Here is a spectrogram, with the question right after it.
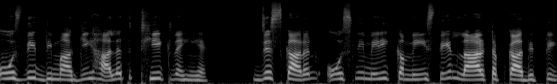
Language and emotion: Punjabi, disgusted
